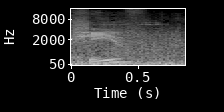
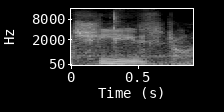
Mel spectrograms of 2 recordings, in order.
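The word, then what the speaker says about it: Sheev: named shriv before or shiv wait oh oh right it's shiv not cheese i don't even know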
